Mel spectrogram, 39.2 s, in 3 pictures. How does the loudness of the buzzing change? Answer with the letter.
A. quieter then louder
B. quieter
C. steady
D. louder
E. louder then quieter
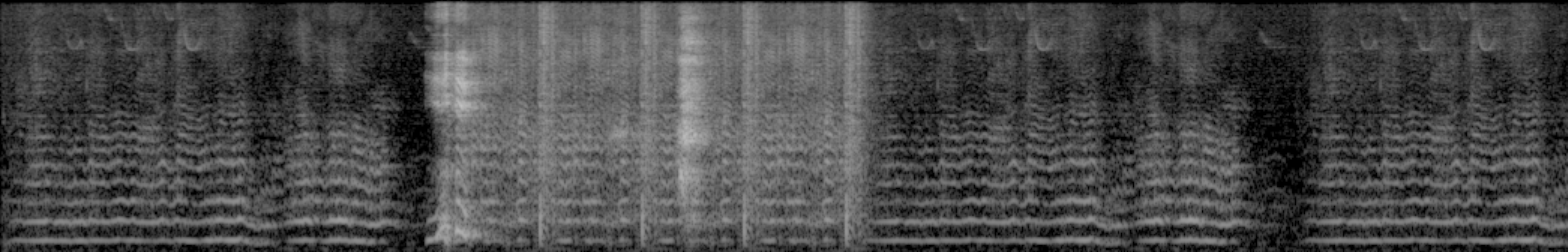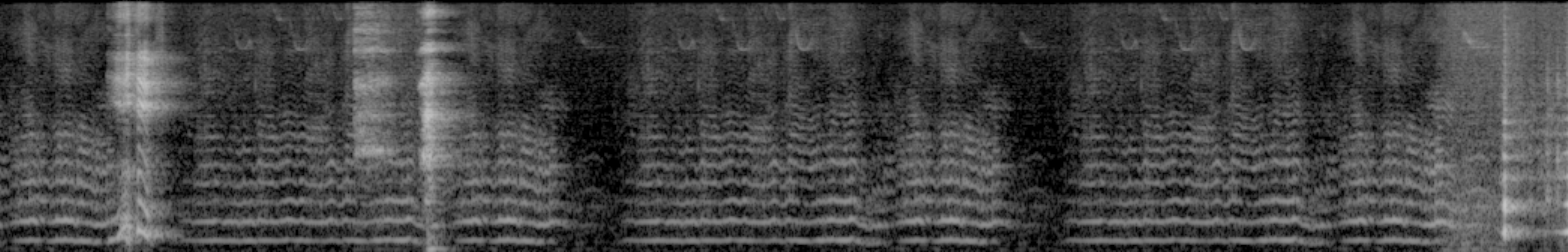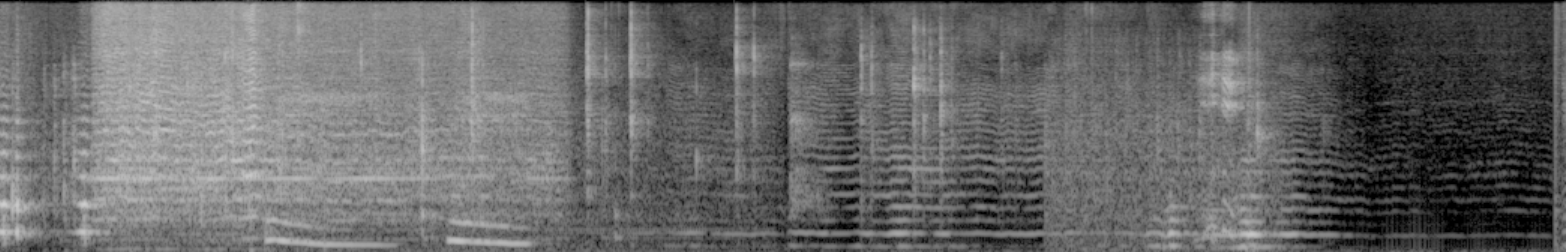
E.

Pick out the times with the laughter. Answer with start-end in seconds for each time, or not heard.
3.5-4.0, 13.9-14.3, 36.0-36.5.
